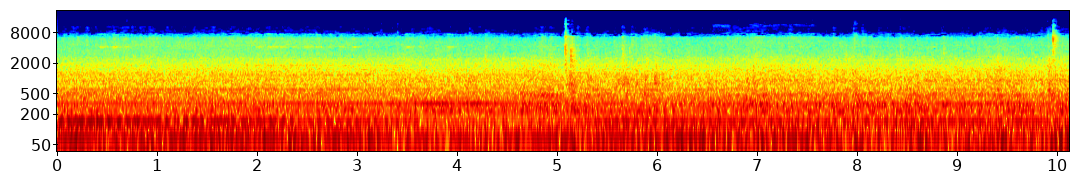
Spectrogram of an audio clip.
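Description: Bizon combine harvester's diesel engine running steadily as the combine drives along a road, heard from the driver's seat in the cab.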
